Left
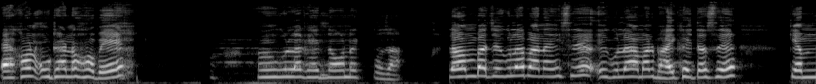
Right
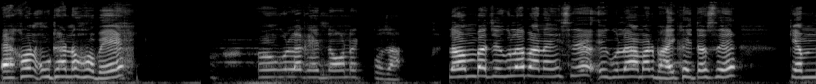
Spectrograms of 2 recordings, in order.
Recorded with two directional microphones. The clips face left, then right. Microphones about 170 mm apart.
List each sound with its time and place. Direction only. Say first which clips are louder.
0.0 s a woman's voice: left 1 dB; 15° left (ahead or behind)
2.6 s music: left 7 dB; 55° left (ahead or behind)
3.2 s a child's voice: left 5 dB; 50° left (ahead or behind)
4.4 s speech: left 2 dB; 20° left (ahead or behind)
